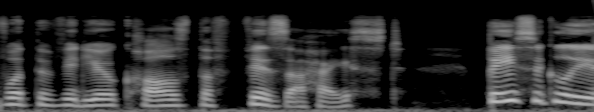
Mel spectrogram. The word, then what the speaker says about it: Fuliza: It's pronounced roughly Fuliza.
